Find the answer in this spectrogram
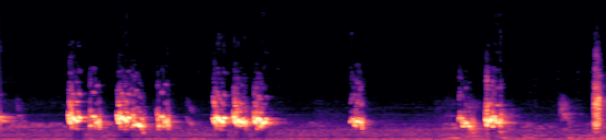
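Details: Budgerigar calling in rapid high chirps, mostly paired or tripled notes, some dipping slightly in pitch, spread across several seconds with short gaps; steady low hum in the background.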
